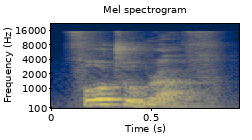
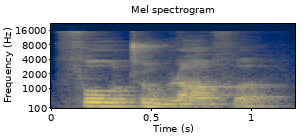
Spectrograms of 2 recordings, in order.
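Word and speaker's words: photography: ಫೋಟೋಗ್ರಾಫರ್, ಫೋಟೋಗ್ರಾಫರ್, ಫೋಟೋಗ್ರಾಫರ್. Okay. ಫೋಟೋಗ್ರಫಿ ಇನ್ನೊಂದು ಪದ ಈ ಫ್ಯಾಮಿಲಿಗೆ ಸೇರಿರುವಂಥದ್ದು ಫೋಟೋಗ್ರಫಿ. ಫೋಟೋಗ್ರಾಫ್, ಫೋಟೋಗ್ರಾಫರ್. ಆದರೆ ಫೋಟೋಗ್ರಫಿ ಅದು ಫೋಟೋಗ್ರಾಫಿ ಅಲ್ಲ, ಫೋಟೋಗ್ರಫಿ. ಸರಿಯಾದ ಉಚ್ಚಾರಣೆ ಫೋಟೋಗ್ರಫಿ.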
